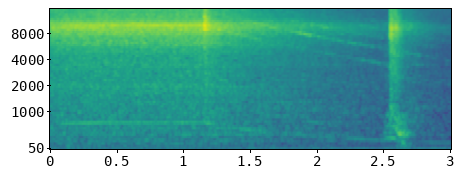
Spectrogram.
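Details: Shark DuoClean NV801 vacuum after the floorhead was unclogged and the recline lock repaired: a clean, even high-pitched motor whir with no choking or surging before it winds down; suction sounds normal.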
